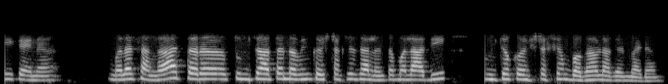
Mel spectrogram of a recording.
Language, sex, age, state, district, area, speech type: Marathi, female, 30-45, Maharashtra, Nagpur, urban, conversation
